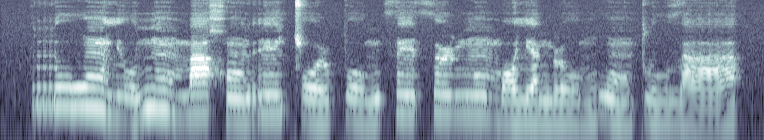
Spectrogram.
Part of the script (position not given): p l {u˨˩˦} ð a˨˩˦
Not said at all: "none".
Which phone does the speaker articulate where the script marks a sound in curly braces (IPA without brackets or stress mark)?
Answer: u˨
